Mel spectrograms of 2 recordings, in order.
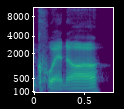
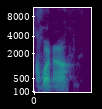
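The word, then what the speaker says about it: Quina: I think it's just Quinna.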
